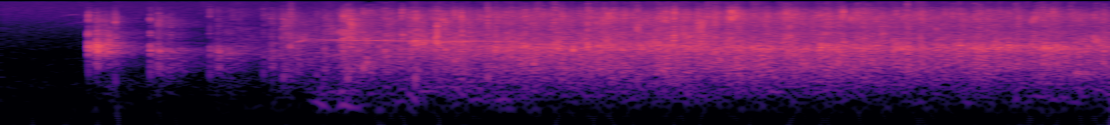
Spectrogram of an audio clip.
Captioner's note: applause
